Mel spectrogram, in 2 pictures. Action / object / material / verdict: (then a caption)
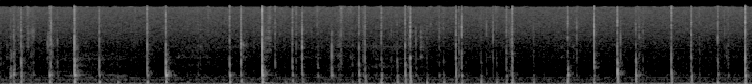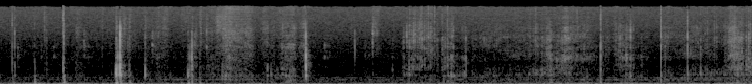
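tap / canvas sneaker with gum rubber sole / canvas, rubber / none. Fingers scratch and tap the canvas upper and gum rubber sole of an empty cream canvas low-top Nike SB sneaker with a blue swoosh. Quick, dry taps fall in an irregular stream over soft, muffled scratching, all quiet and weighted toward low tones. Each tap dies away almost instantly.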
